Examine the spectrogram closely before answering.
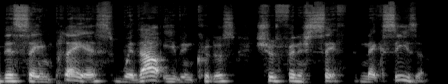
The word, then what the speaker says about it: Kudus: It's not Kudos, it's Kudus.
